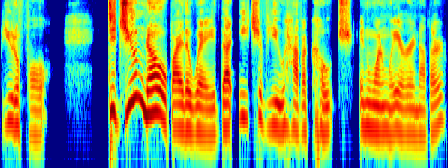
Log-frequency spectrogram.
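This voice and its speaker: Brief: woman host, upbeat, very lively pitch, dry close sound. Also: moderate pace, no room sound. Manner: upbeat and encouraging. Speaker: meeting leader. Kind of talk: hosting a team meeting.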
